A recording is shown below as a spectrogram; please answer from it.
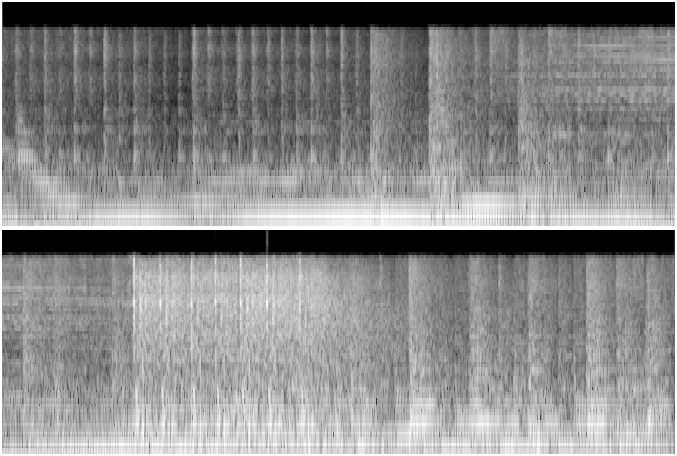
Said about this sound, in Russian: подобный, с металлическим отзвуком. Такой звук издает пулемет ДШК при выстреле.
